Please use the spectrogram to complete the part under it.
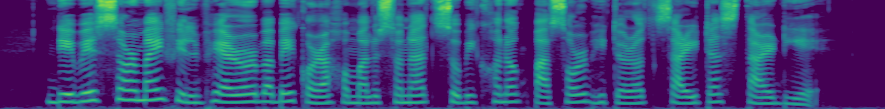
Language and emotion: Assamese, neutral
